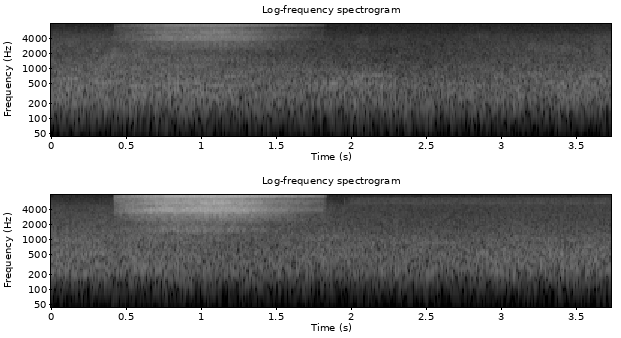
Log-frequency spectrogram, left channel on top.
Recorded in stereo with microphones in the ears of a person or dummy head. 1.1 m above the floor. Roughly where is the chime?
No chime in this recording.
